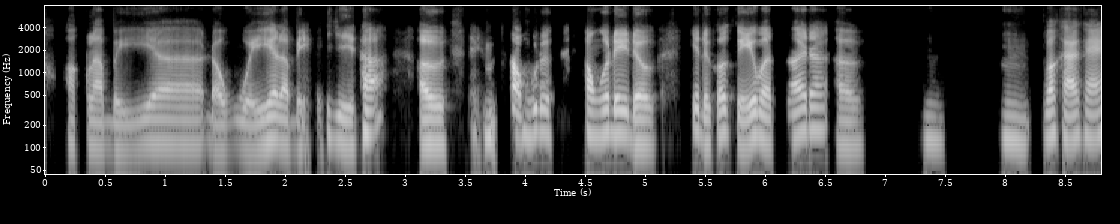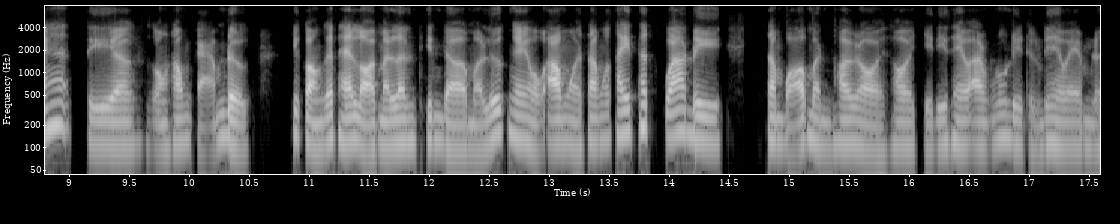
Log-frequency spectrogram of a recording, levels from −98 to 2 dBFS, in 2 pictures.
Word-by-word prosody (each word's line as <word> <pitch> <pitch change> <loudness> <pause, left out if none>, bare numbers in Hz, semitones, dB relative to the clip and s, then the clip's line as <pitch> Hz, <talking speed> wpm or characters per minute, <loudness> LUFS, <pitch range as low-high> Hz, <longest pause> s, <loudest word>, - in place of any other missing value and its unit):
hoặc - - -7
là 110 -1 +2
bị, 105 +2 -7
a, 115 -1 -1
đột 100 0 -2
quỵ 105 +2 0
hay 135 - +6
là 120 - +3
bị - - -2
cái 150 - -12
gì 120 -3 0
đó, 155 -1 +5 0.3
ừ, 120 0 +7 0.2
em - - -14 0.3
hông - - +7
có 165 - +1
được 160 -2 -1 0.3
hông 155 -2 +6
có 160 - +5
đi 155 -1 +8
được. 120 -4 +4 0.3
Chứ 165 - +2
đừng 120 - 0
có, 155 - +4
kiểu, 125 +4 +7
mà 130 - +6
tới 145 +4 +4
đó 175 0 +1
ừ, 110 -1 -3 0.5
ừm, 130 -1 -11 0.5
ừm, 130 -3 -7
bất 150 +2 +4
khả 130 -1 +7
kháng 145 +3 +2
á, 205 -3 -5
thì, 115 -2 -4
ờ, 110 0 -2
còn 105 -1 -7
thông 120 +1 -3
cảm 95 +6 -7
được, 105 -5 0 0.3
chứ 155 - -6
còn 105 - +3
cái 130 +3 -2
thể 125 -3 +2
loại 105 -5 +2
mà 110 - -1
lên 120 +2 -1
Tinder 105 -6 -2
mà 100 0 -6
lướt 145 +8 -4
ngay 135 -4 -2
một 105 -3 -5
ông 120 +1 +3
rồi 110 -2 -6
xong 125 0 -1
cái 130 - -8
thấy 150 +1 +1
thích 185 +3 -3
quá 150 +2 +2
đi, 130 -5 -3 0.4
xong 125 -2 -2
bỏ - - 0
mình, 115 -3 -7
"Thôi 115 -1 -1
rồi, 100 -4 -3
thôi 110 -1 -5
chị 100 - -11
đi 115 +2 -8
theo 115 -2 -5
ai, 110 0 -1
muốn 135 +5 -10
đi, 120 -3 -7
đừng 100 - -16
đi 120 - -8
theo 110 -2 -6
em 110 0 -8
nữa." 105 - -11
120 Hz, 265 wpm, -23 LUFS, 110-140 Hz, 0.5 s, đi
